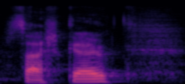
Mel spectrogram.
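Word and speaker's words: Sashiko: So she'll be doing Sashko. Is that even how you say it? Yeah, Sashko.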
